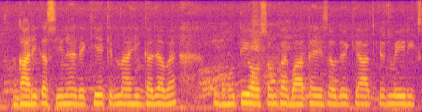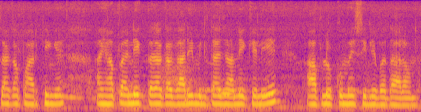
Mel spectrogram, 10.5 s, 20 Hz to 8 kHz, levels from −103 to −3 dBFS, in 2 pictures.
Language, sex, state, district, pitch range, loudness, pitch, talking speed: Hindi, male, Uttar Pradesh, Hamirpur, 165-175 Hz, -18 LUFS, 170 Hz, 215 wpm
